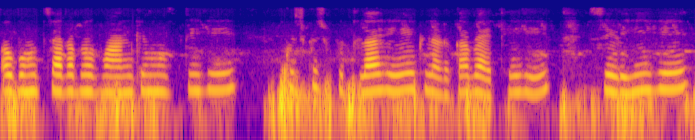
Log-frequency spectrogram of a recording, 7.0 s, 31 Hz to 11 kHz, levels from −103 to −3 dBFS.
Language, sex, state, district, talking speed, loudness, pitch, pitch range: Chhattisgarhi, female, Chhattisgarh, Raigarh, 140 wpm, -19 LUFS, 235 Hz, 230-250 Hz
